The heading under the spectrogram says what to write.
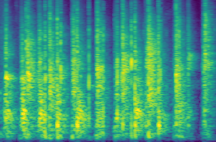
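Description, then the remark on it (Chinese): A burst of hand clapping welcoming a first guest, a quick irregular run of sharp claps lasting about two seconds with no talking over it. “好啦，那这么多集了，这次讲到原住民的这主题，我们第一次请到嘉宾，拍手！”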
